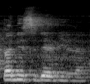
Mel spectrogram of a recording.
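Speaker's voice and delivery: usual speaking voice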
